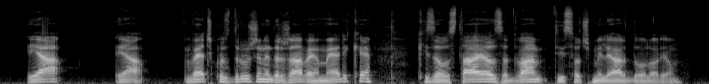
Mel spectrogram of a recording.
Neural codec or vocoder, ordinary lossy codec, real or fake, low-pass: vocoder, 44.1 kHz, 128 mel bands every 256 samples, BigVGAN v2; none; fake; 19.8 kHz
